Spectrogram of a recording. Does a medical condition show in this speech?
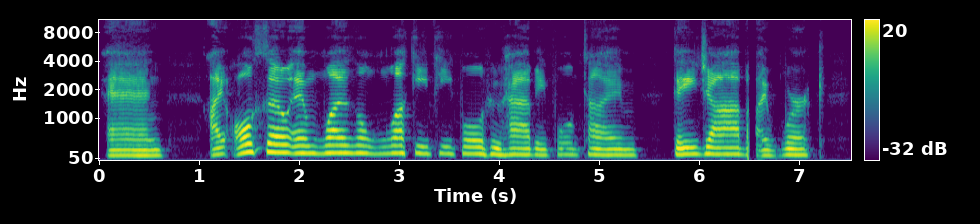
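Yes: cleft lip and palate, Opitz G/BBB syndrome; congenital cleft lip and palate.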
